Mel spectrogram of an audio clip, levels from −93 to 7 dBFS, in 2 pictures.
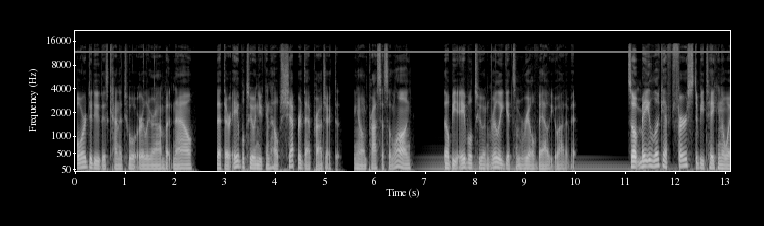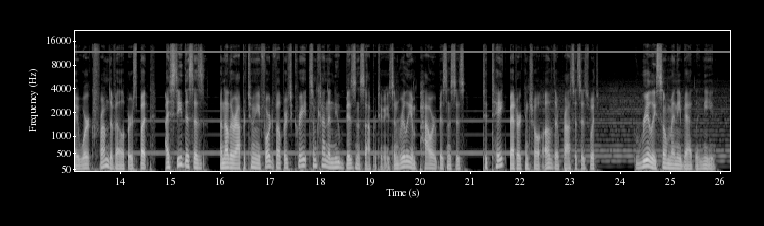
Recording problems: high-pitched whine; noticeable; throughout; 12 kHz, 10 dB below the speech
background music; faint; from 7.5 s on; 25 dB below the speech

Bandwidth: 14.5 kHz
